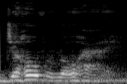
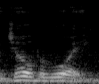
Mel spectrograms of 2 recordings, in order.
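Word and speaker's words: Jehovah Roi: And it's R O I that's Roy. Jehovah Roy.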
